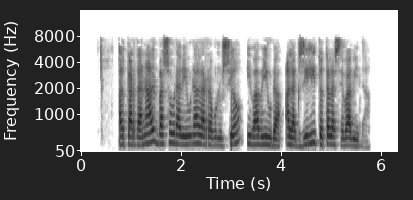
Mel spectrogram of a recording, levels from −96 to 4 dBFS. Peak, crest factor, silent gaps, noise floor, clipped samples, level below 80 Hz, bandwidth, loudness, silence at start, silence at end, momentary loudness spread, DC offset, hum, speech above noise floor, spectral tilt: -2 dBFS; 18 dB; 3.27-3.31 s; -40 dBFS; under 0.1%; -62 dBFS; 8 kHz; -18 LUFS; 0.4 s; 0.6 s; 8 LU; under 0.1%; none; 22 dB; -2.5 dB/octave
